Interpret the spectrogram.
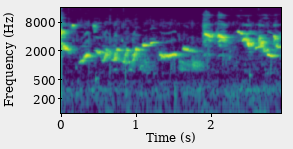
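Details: White-rumped shama mating-stimulation call: varied slurred whistles and harsh chatter running continuously, shifting abruptly to higher, scratchy notes midway through.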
